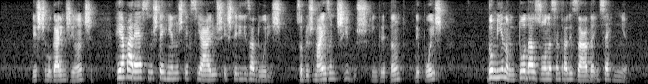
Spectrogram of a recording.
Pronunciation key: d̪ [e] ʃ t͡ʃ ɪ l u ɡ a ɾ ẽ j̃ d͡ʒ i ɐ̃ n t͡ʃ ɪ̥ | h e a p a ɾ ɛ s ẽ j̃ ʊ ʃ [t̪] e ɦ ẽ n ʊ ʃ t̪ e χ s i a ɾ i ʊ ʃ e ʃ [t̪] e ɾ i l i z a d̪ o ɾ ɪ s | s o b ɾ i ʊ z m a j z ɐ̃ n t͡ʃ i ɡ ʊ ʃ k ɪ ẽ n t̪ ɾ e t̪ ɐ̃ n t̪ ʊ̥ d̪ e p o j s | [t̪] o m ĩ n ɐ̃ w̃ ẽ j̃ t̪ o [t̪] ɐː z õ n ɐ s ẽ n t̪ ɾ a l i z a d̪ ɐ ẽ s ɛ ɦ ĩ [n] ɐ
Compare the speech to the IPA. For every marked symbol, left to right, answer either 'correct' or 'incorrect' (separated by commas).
correct, correct, correct, incorrect, incorrect, incorrect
